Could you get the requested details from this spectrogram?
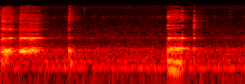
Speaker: the burp on command challenge accepted alright here we go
